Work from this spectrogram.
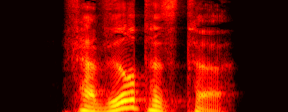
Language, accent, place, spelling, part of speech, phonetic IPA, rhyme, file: German, Germany, Berlin, verwirrteste, adjective, [fɛɐ̯ˈvɪʁtəstə], -ɪʁtəstə, De-verwirrteste.ogg
- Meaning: inflection of verwirrt: 1. strong/mixed nominative/accusative feminine singular superlative degree 2. strong nominative/accusative plural superlative degree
